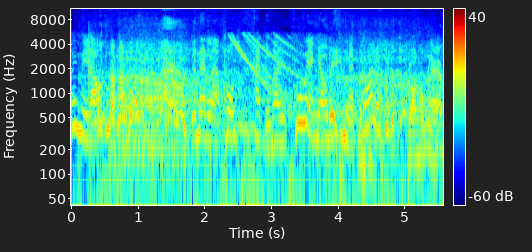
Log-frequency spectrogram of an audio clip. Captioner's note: laughing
